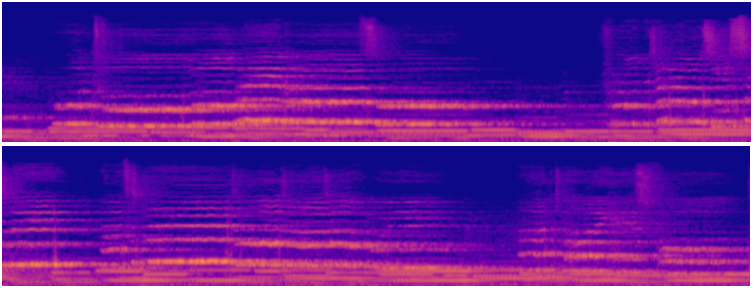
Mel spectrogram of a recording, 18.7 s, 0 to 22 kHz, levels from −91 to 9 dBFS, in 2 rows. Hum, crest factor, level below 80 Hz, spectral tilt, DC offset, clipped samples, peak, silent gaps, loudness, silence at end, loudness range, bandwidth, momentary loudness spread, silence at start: none; 16 dB; -56 dBFS; -6 dB/octave; under 0.1%; under 0.1%; -14 dBFS; none; -30 LUFS; 0 s; 6 LU; 14.5 kHz; 12 LU; 0 s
